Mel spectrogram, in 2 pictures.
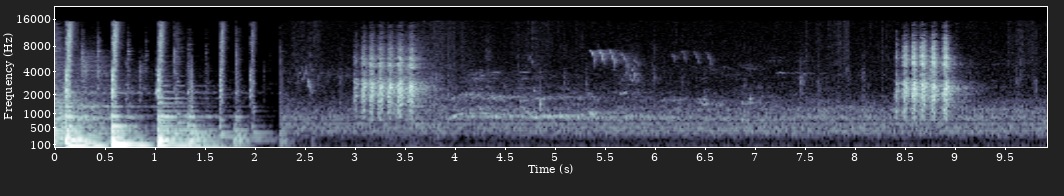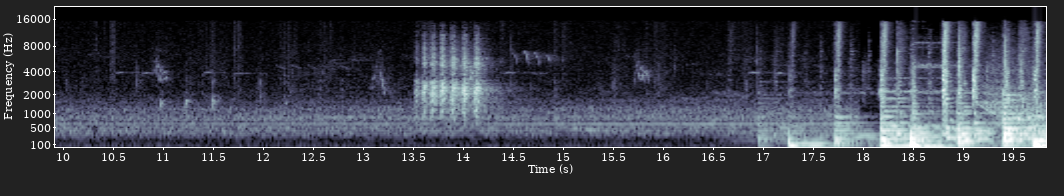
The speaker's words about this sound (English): Magpies are in fact small crows and are omnivorous, feeding on carrion, invertebrates, chicks and eggs. They are sociable birds and are often seen chattering noisily in small groups across many habitats, from gardens to parks and heaths to hedges.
